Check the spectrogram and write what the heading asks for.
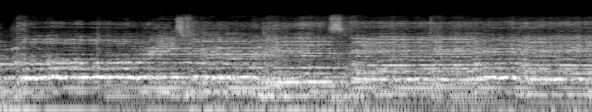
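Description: Church praise team singing a hymn into microphones with keyboard accompaniment, voices holding long notes.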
